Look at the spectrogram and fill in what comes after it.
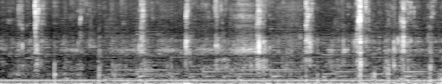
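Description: A person chewing momo dumplings in sauce, with mouth clicks and smacks coming irregularly, several a second.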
